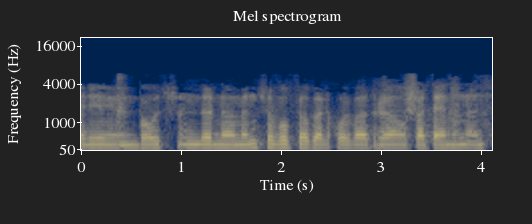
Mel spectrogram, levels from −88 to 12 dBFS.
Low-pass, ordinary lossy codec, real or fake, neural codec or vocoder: 7.2 kHz; MP3, 24 kbps; fake; codec, 16 kHz, 1.1 kbps, Voila-Tokenizer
